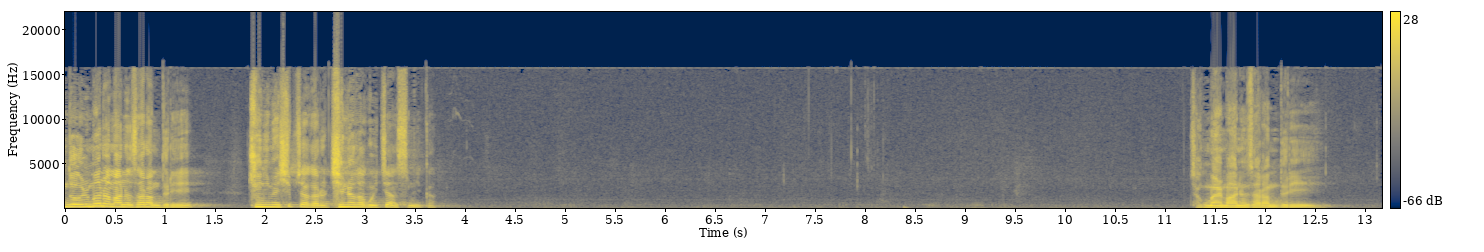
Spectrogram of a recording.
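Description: A man speaks forcefully into a microphone, pausing between phrases.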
